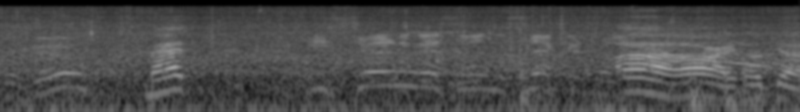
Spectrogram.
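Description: Voices of a group of kayakers talking and calling out across the water, over the steady wash of the flowing creek. The loudest voice comes about three seconds in.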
